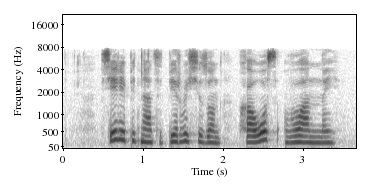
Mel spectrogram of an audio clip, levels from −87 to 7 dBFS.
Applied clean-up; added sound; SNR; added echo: none; none; none; none.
